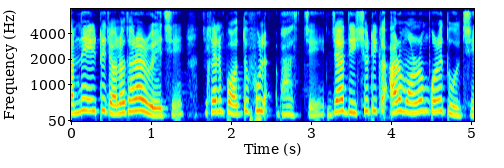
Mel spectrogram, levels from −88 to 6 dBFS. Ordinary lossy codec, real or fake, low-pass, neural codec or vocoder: none; real; 7.2 kHz; none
